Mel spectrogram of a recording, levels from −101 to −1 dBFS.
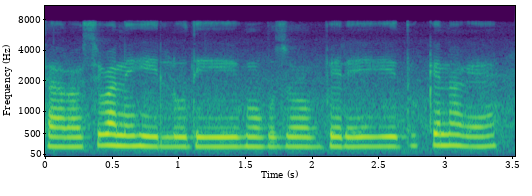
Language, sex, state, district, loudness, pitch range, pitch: Chakma, female, Tripura, Unakoti, -17 LUFS, 210-225 Hz, 215 Hz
